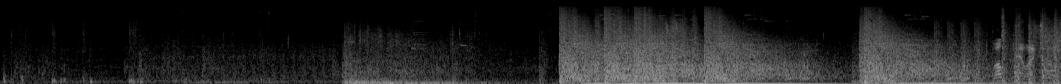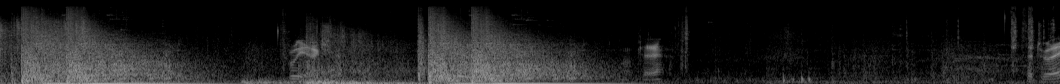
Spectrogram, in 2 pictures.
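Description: Gunfire in the multiplayer war game Forgotten Hope 2 on the Pegasus Bridge map comes in several loud bursts and rolling volleys with quieter gaps, mixed with rumbling and clattering battlefield noise.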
